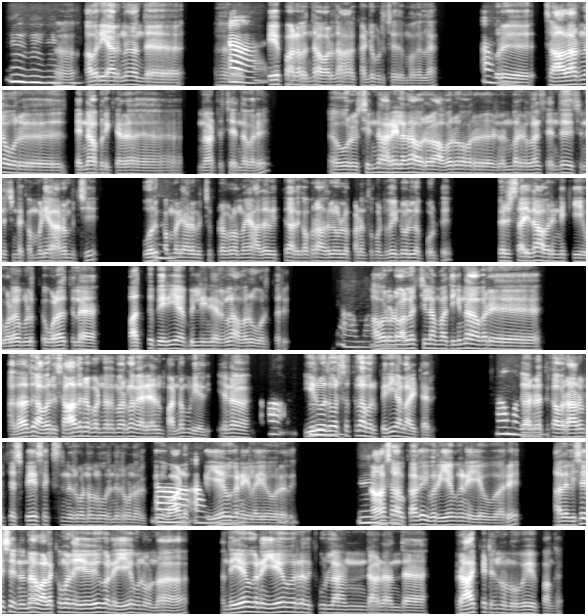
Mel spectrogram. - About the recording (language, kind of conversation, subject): Tamil, podcast, நீங்கள் விரும்பும் முன்மாதிரிகளிடமிருந்து நீங்கள் கற்றுக்கொண்ட முக்கியமான பாடம் என்ன?
- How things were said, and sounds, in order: other noise; drawn out: "ஆப்பிரிக்க"; in English: "பில்லியனர்கள்ல"; tapping; drawn out: "ஏவுவறதுக்குள்ளண்டான"; "ஏவுறதுக்குள்ளான" said as "ஏவுவறதுக்குள்ளண்டான"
